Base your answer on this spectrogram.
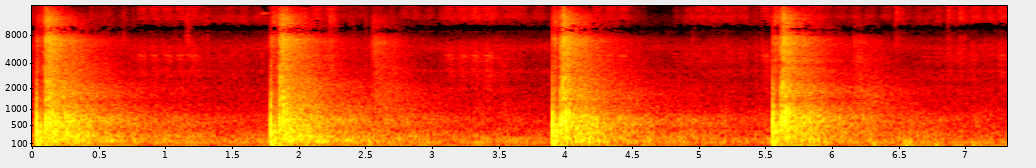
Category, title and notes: Sound effects > Natural elements and explosions
FRWKComr-Samsung Galaxy Smartphone, CU Firework, Explosions, X4 Nicholas Judy TDC
Four large firework explosions.
explosion, four, fireworks, Phone-recording, large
